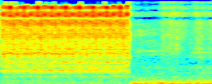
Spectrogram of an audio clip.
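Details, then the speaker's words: Honda City on CNG after repair, two leaking ignition coils replaced, injectors cleaned (two dark ones not replaced): brief noise then low steady idle with even beat, no stumble; normal idle, stumble fixed. "อันนี้เราแก้ไขเรียบร้อยแล้วเครื่องเดินนิ่มแล้วเดี๋ยวเราไปเทรรถกัน"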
